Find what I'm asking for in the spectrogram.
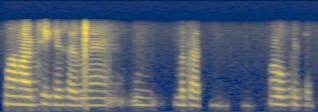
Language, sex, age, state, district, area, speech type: Hindi, female, 30-45, Madhya Pradesh, Gwalior, rural, conversation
